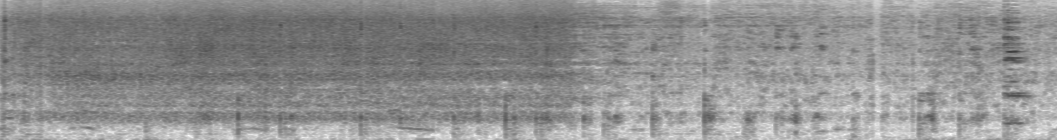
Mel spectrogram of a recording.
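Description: Small fish with torn green chillies, salt and turmeric frying in a pan over low gas, a bright continuous sizzle that softens midway, broken by scraping stirs and light clinks of a utensil against the pan.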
